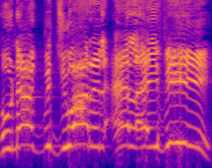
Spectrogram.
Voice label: landmark near lav, localized english battlechatter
